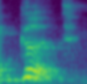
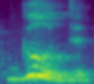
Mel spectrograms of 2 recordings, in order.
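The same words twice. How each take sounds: First: "good" with a short relaxed oo; "good" certo com U curto; correct "good". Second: "good" with a long tight oo, slowly; "good" errado com U longo; wrong "good". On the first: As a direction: give the right short oo in "good". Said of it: "é good". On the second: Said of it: "Não é good". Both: Shown as a demonstration.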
